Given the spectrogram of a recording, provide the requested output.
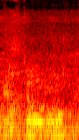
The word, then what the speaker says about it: Cristobal: That's fine, Cristobal. Cristobal. I still didn't get it right, did I? Cristobal. Cristobal. Oh, like Chernobyl.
